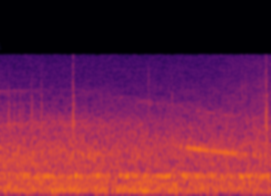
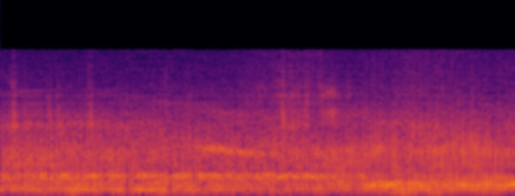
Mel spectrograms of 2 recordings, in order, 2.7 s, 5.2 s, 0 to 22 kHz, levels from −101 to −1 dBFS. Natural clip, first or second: first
